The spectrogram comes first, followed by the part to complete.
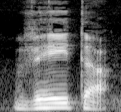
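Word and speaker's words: βήτα: Veta is more of a V sound, as in vet.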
